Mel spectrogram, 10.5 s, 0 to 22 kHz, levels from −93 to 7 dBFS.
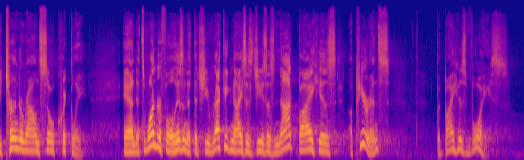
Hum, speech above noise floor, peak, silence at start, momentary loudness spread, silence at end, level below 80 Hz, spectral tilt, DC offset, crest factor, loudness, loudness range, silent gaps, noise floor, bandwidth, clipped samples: none; 39 dB; -6 dBFS; 0 s; 19 LU; 0.4 s; -74 dBFS; -5 dB/octave; under 0.1%; 18 dB; -24 LUFS; 9 LU; none; -63 dBFS; 18 kHz; under 0.1%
